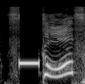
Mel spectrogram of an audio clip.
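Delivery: put-on very high, loud toddler blurting a swear; little British kid. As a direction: shout it like a cheeky tiny child. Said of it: "he just goes".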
